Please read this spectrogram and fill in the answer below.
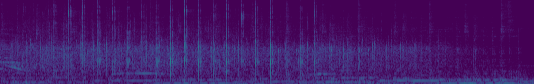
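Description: Audience applauding over music with sustained low notes; the clapping is dense at first and thins out over the last few seconds while the music carries on.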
